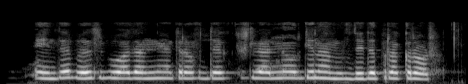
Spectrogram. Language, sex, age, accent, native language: Uzbek, female, under 19, Namangan, Uzbek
